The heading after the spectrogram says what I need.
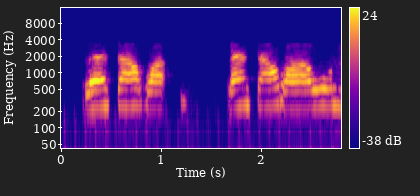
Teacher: Ketika waw dan berdomah lagi la tarawun, kemudian kita harus menjaga huruf ra Ibu. Ra harus tetap dalam keadaan tebal.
